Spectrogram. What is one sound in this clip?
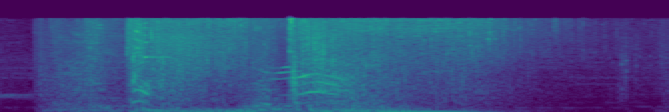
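An axe strikes a creature with a crackling icy burst.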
